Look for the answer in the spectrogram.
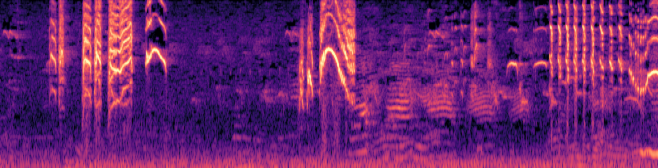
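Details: Oriental magpie-robin in 'tarung konslet' fighting song, a lure to provoke rival males; brief harsh bursts and a high arching whistle, then quieter warbles and a fast buzzy rattle of repeated clicks near the end.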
